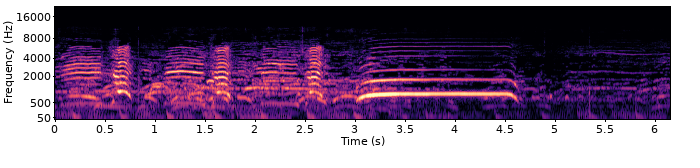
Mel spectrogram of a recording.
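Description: A group of people shouting and cheering on a runner, short yells coming in quick succession, then one long held shout about three seconds in that stops a second and a half later.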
